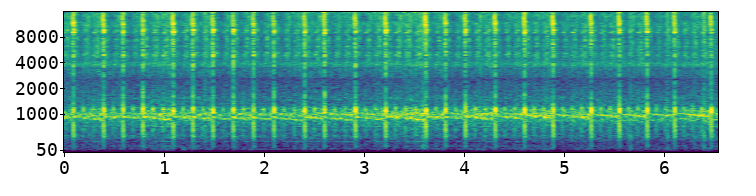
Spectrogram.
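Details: R18 model engine, first start after fitting a warranty replacement Hall sensor harness: sharp, fairly even ticks about 200 a minute over a thin buzzing run; runs rough and rocks hard, ignition now working, cause unclear.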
